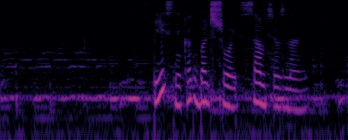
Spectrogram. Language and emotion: Russian, positive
